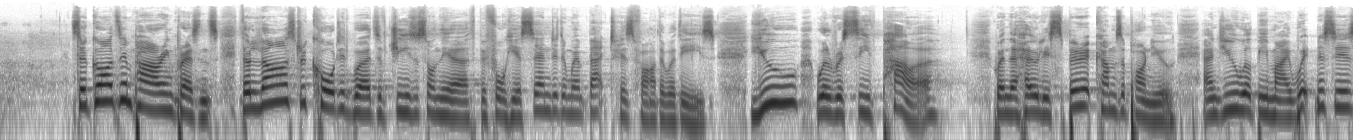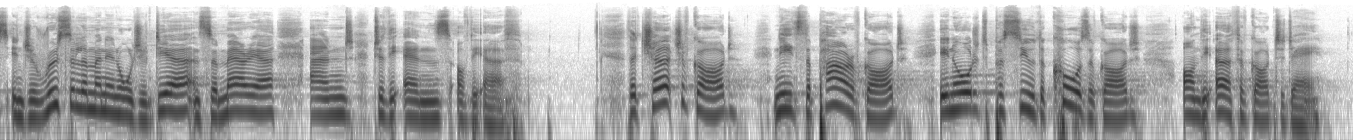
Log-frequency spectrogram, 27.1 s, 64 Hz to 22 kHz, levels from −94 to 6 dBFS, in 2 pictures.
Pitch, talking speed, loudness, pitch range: 195 Hz, 175 wpm, -20 LUFS, 165-225 Hz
